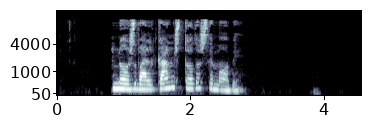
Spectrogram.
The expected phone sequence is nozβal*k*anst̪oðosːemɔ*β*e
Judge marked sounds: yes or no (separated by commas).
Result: yes, yes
